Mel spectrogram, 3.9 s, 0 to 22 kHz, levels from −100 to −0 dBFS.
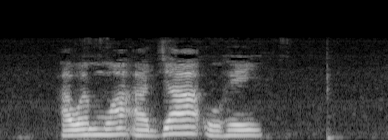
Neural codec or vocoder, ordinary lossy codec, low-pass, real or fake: none; AAC, 32 kbps; 7.2 kHz; real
